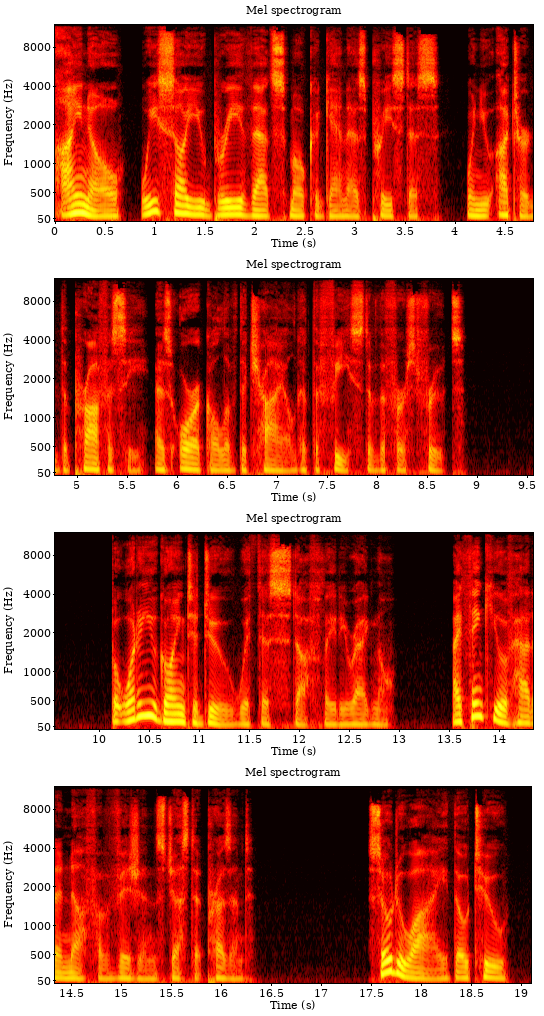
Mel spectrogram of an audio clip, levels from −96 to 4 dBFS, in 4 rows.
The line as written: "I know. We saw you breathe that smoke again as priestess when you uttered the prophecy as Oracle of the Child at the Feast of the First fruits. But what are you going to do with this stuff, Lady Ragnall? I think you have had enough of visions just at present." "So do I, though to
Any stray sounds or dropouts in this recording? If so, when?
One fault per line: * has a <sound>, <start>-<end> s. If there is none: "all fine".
all fine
